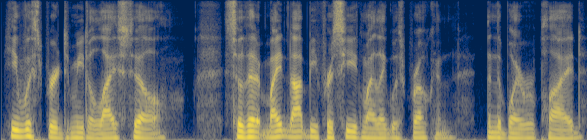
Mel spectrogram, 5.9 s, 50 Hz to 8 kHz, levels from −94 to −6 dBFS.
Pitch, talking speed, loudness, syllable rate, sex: 105 Hz, 225 wpm, -19 LUFS, 5.5 syllables/s, male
